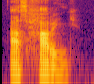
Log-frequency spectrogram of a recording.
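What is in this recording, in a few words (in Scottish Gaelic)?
"aas tharraing", Scottish Gaelic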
